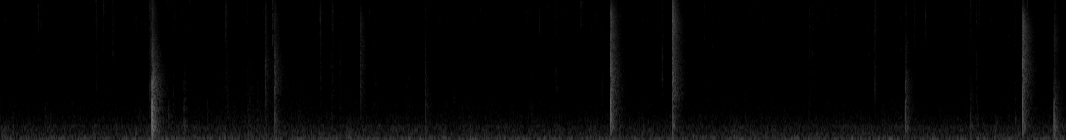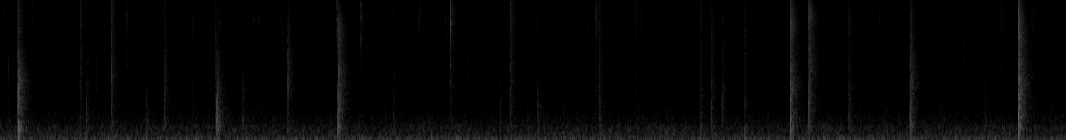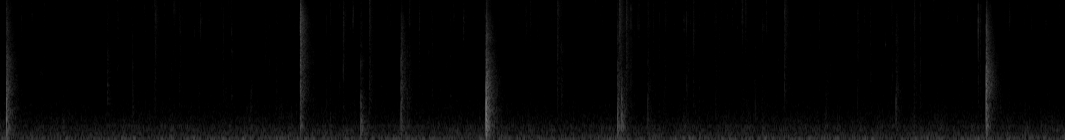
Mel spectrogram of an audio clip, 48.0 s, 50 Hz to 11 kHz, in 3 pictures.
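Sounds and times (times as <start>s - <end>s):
wood fire crackling: 0.0s - 47.9s
sharp pops of fire: 2.2s - 2.7s, 9.1s - 9.4s, 15.2s - 16.5s, 27.8s - 28.3s, 31.2s - 32.3s, 39.2s - 39.6s, 41.2s - 41.6s, 46.7s - 47.0s.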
